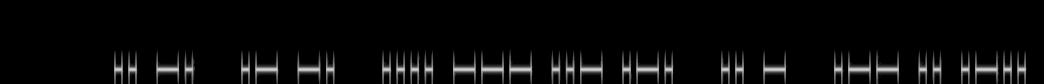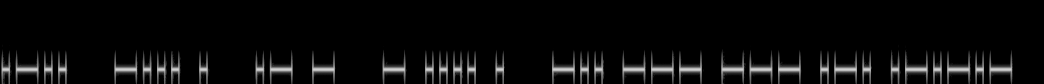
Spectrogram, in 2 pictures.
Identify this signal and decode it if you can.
Morse code, heard as a keyed tone, about 17 wpm, 700 Hz. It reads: IN AN HOUR IT WILL BE AT THE DOOR.
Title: Sentences from Top 400 Words 17wpm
